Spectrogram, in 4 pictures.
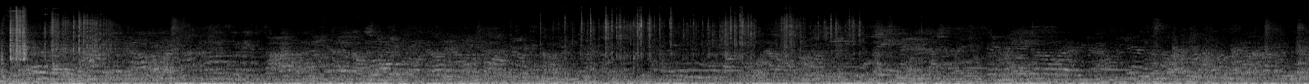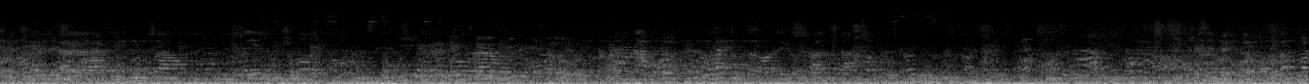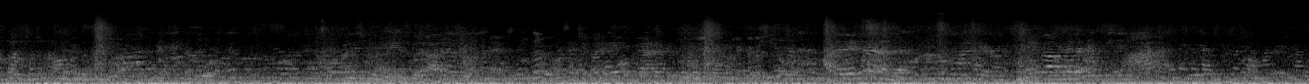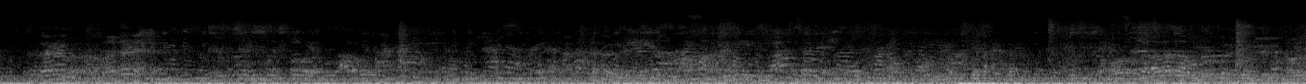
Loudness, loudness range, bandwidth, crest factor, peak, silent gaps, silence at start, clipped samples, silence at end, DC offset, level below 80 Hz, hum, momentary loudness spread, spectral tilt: -35 LUFS; 2 LU; 12.5 kHz; 18 dB; -10 dBFS; none; 0 s; under 0.1%; 0 s; under 0.1%; -32 dBFS; none; 4 LU; -6 dB/octave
